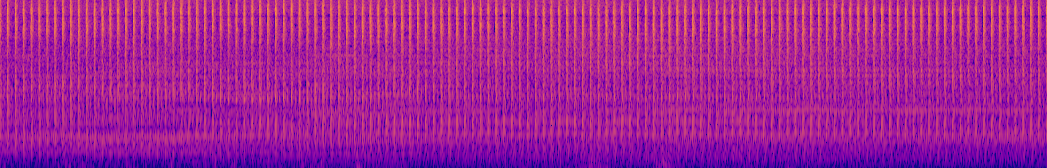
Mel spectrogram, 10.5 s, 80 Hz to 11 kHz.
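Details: 2008 (MY09) Subaru Forester engine running: sharp, evenly spaced metallic knock over the engine, rod knock from big end bearing failure.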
